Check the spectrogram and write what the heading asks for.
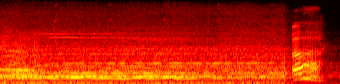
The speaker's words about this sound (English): And as it gets closer and closer, it gets louder and louder, and you can feel it more throughout your whole body. And as soon as it would, like the front of the train would cross right in front of us, we would start screaming.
